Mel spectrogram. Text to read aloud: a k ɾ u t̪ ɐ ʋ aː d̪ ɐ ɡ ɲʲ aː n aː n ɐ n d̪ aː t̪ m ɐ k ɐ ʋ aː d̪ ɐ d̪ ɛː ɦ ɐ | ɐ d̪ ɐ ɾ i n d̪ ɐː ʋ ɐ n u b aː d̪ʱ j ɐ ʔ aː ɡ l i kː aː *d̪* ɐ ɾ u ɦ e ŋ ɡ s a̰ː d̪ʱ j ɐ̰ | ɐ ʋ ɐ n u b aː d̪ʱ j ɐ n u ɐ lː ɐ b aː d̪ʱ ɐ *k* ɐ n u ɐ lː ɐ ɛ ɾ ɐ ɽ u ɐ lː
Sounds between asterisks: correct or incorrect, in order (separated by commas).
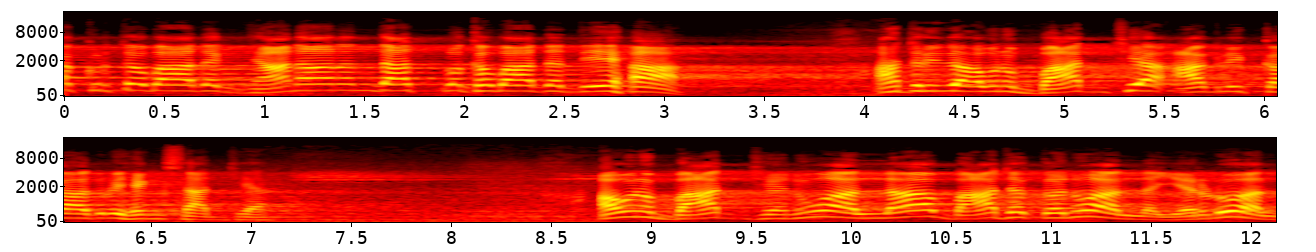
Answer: correct, correct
